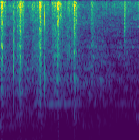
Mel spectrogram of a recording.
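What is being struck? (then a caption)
Plastic packet of cotton candy with popping-candy beads. A sealed Meiji packet of grape-flavoured cotton candy with popping-candy beads inside is handled. It gives a series of quick, bright, papery crackles and rustles that fade to a soft hiss, as the little balls inside crackle against the packet.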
